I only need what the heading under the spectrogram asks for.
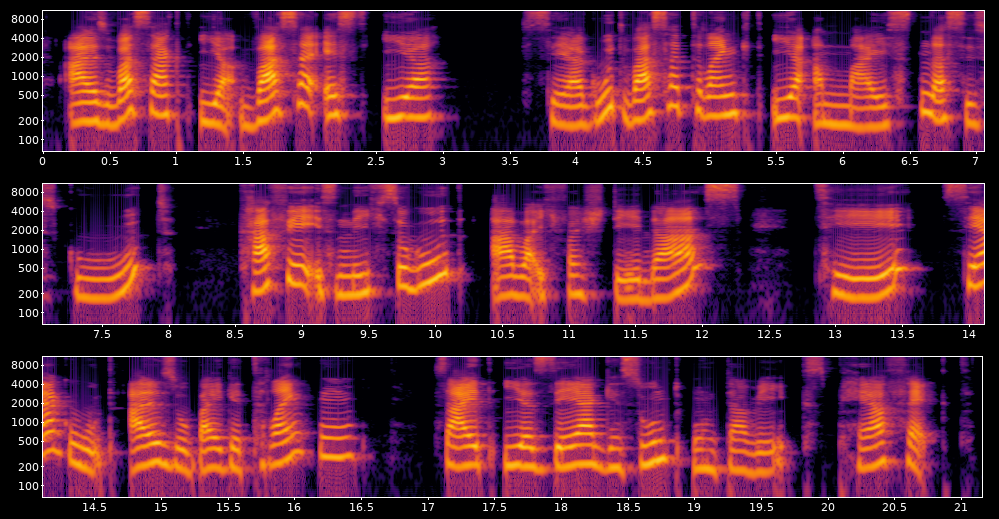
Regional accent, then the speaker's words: Austria; Ich komme aus Österreich

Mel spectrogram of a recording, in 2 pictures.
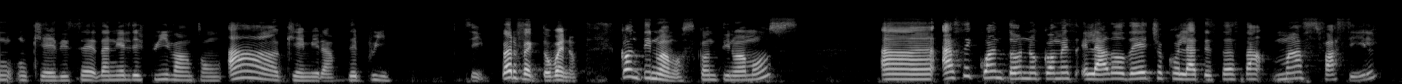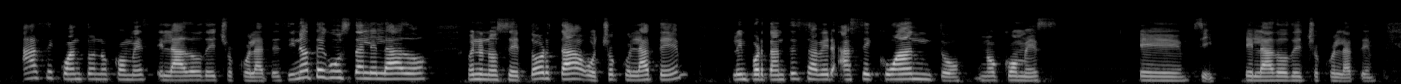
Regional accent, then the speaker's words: Colombia; first language Spanish; also born or lived in Mexico; now in Germany; yo soy de Colombia y vivo en Alemania, ahora estoy en México

